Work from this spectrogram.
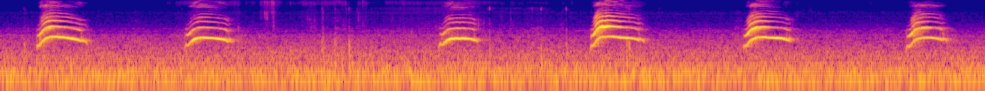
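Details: Young rescued kitten, estimated three to seven weeks old, calling in a mix of affectionate, sleepy and hungry moods; six high, arched mews, each rising then falling, repeated about every one and a half seconds over a faint hum.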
